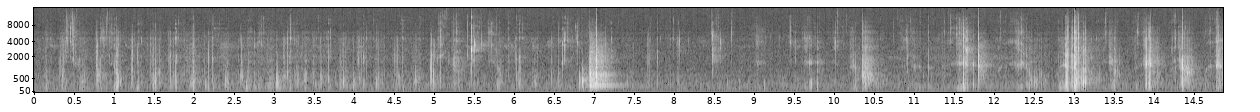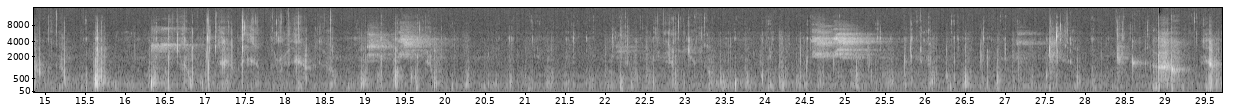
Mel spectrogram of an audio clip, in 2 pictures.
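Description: Close-miked mouth sounds of a person biting into and chewing hard, chalky grey chunks: irregular crisp cracks and crunches, with the loudest bites about seven seconds and thirteen seconds in.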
